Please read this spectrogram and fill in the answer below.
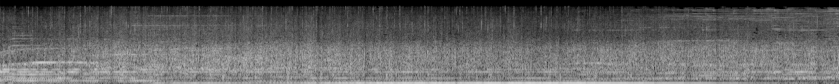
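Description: Audience applauding as the show's music ends, a held chord fading out in the first second or so, with a low musical rumble continuing underneath.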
